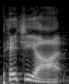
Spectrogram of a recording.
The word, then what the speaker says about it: Pidgeot: Official Material calls it Pidgeot, and that's the most popular pronunciation among fans too.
